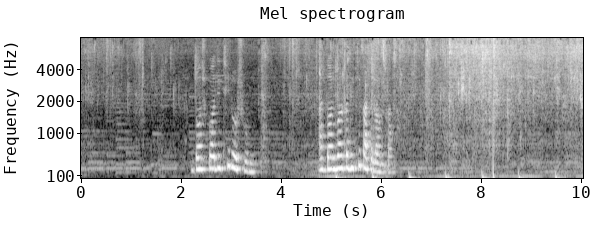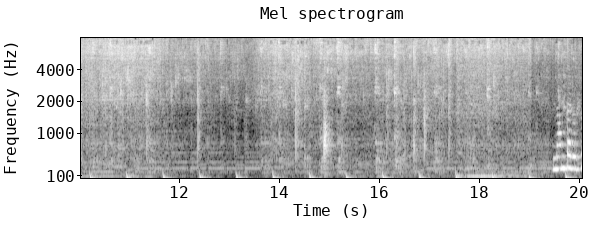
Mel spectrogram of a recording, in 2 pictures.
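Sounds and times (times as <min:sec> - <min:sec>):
food sizzling in hot oil: 0:00.0 - 0:20.0
spatula scraping metal pan: 0:09.5 - 0:11.7, 0:12.7 - 0:19.4.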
